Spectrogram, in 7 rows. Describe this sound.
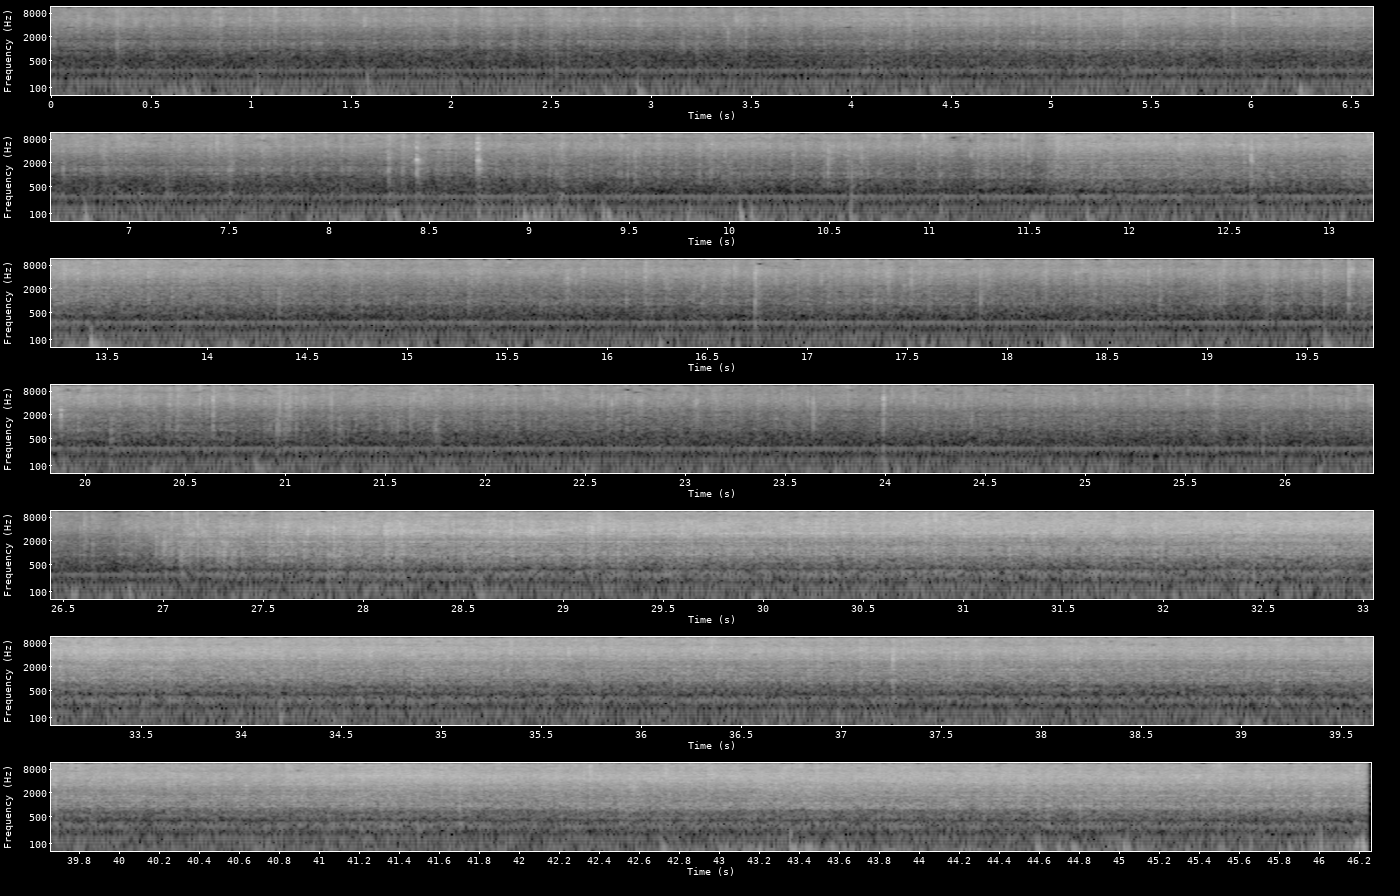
pan fry1
Frying meat on the pan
